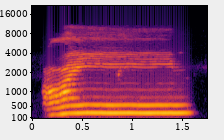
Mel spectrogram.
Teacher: This is a thin sound, okay? But it comes from the middle of your throat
